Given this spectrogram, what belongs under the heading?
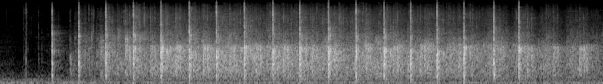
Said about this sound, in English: This has been a really great conference for me, very moving conference for me to know that there are so many of you committed to saving our world's languages. For that alone, I want you all to have your own applause.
